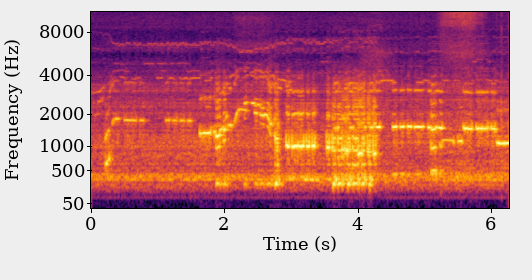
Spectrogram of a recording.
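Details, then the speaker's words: National NC98 ham receiver, bought for $6, after tubes were replaced with original types: CW received with the BFO comes through raspy and wavering with gritty edges; distorted CW audio, suspected out-of-tolerance resistors (eight later found, cause unconfirmed). "Hear that raspy sounding CW? It's terrible. Anyhow, so I'm listening to that, and I thought, oh, there's got to be something wrong."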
